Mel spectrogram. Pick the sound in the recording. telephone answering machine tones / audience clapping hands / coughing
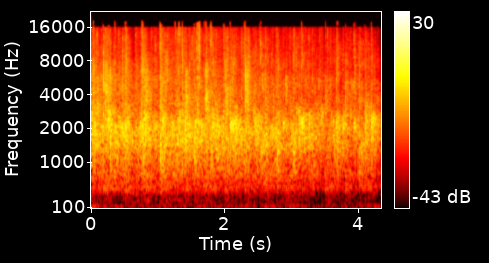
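audience clapping hands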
